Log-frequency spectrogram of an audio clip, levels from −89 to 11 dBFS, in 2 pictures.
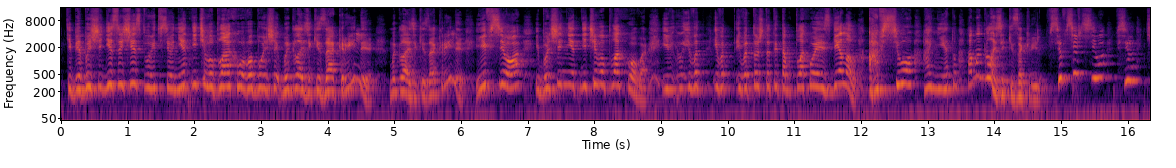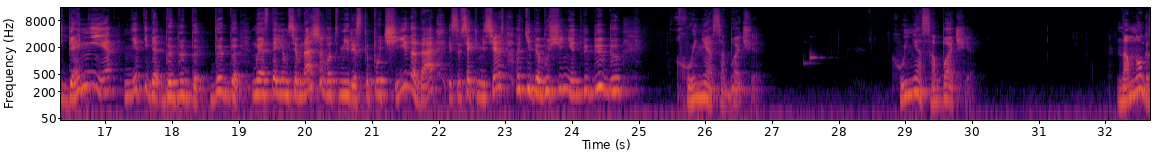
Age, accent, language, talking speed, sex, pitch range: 20-39, native, Russian, 145 wpm, male, 150-250 Hz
